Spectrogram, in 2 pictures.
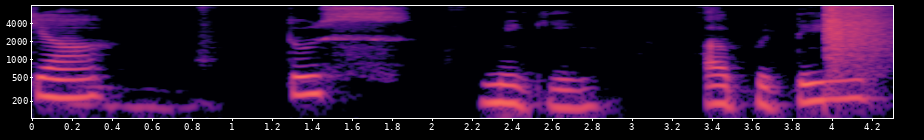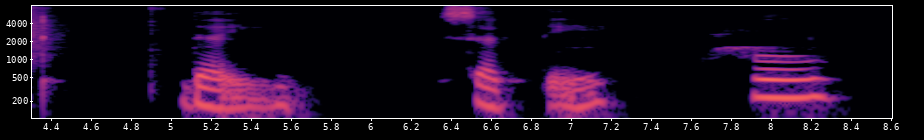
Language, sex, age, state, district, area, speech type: Dogri, female, 30-45, Jammu and Kashmir, Jammu, urban, read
